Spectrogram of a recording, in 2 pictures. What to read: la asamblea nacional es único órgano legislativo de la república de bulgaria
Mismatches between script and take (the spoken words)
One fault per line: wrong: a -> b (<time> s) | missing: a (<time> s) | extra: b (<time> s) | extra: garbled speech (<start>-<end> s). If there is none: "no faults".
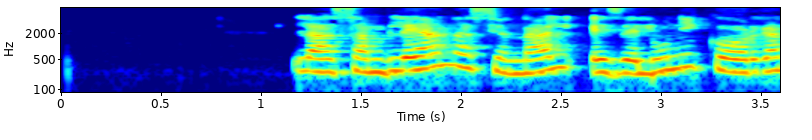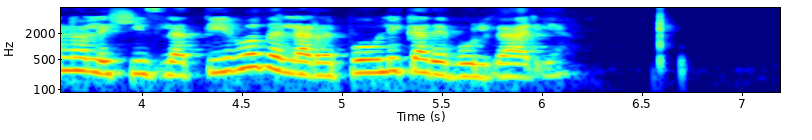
extra: el (2.8 s)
